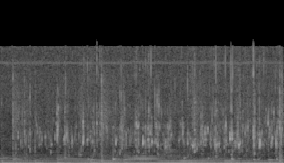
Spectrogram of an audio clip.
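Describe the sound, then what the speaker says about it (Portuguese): Water pours steadily onto melted butter and yeast in a bowl while bread dough is being made, a continuous close splashing stream with faint background hum. "vou colocar a água"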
